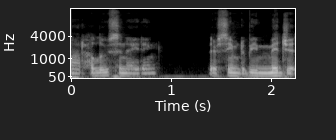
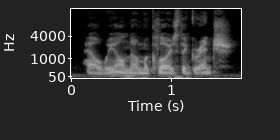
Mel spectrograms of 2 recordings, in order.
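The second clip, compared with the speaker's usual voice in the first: ordinary delivery, nothing marked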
